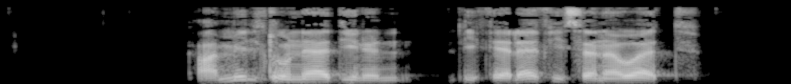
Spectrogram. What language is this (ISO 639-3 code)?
ara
